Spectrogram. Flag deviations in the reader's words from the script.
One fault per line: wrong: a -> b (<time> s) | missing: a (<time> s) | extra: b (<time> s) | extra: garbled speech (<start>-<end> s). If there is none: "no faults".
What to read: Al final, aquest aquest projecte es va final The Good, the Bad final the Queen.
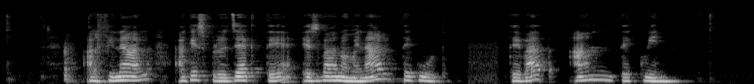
missing: aquest (2.1 s)
wrong: final -> anomenar (3.4 s)
wrong: final -> and (5.9 s)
